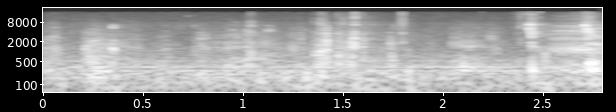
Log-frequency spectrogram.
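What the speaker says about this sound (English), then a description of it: "Then you bite off the opposite corner." Crisp bite into the corner of a Tim Tam chocolate biscuit, a few quiet crunchy snaps and crackles close to the mic, followed by soft chewing.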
